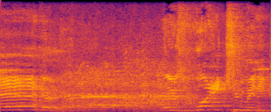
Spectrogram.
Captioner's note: audience Laughing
